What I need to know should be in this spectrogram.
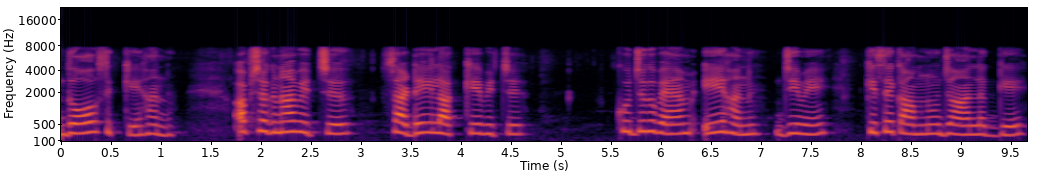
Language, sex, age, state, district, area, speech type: Punjabi, female, 30-45, Punjab, Jalandhar, urban, spontaneous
